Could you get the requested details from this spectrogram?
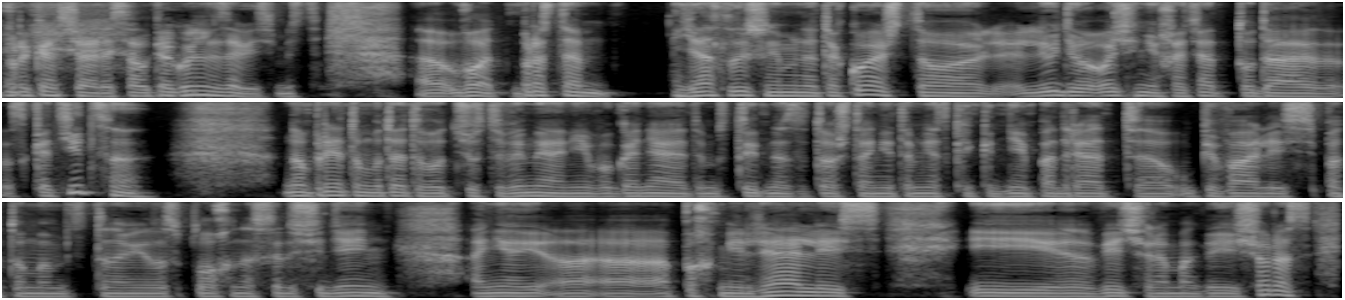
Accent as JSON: {"language": "Russian", "region": "Moscow Oblast", "country": "Russia", "tie": "born or raised there", "said": "я из Подмосковья"}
